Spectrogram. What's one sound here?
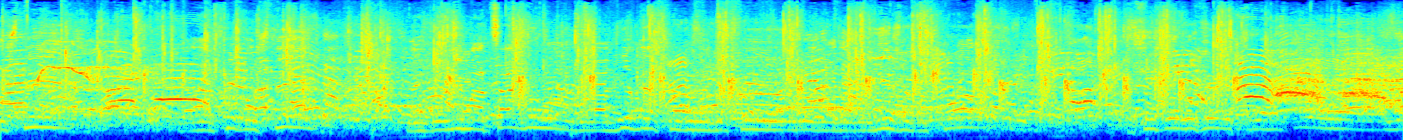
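Spectators clap their hands.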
